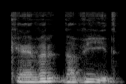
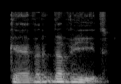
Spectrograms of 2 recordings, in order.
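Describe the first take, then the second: Both takes have the same delivery.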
